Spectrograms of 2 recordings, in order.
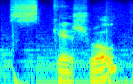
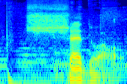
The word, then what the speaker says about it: schedule: The word schedule is pronounced with a in American English, schedule, and a sound in British English, schedule.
